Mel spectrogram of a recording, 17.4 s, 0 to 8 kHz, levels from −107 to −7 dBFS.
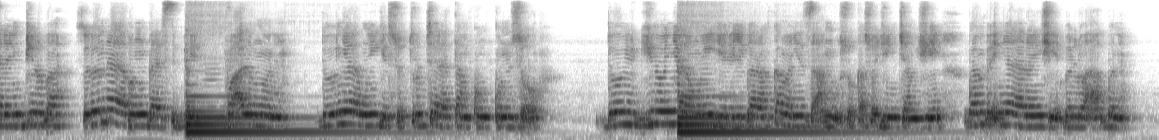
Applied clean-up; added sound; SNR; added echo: none; Piano; 3 dB; reverberation time 1.0 s.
